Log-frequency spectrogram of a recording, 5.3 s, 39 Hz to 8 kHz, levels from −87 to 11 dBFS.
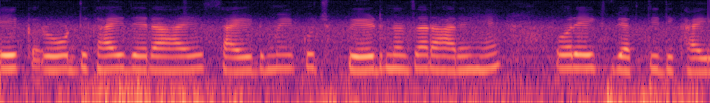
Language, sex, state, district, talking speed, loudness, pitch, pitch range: Hindi, female, Bihar, Sitamarhi, 225 wpm, -17 LUFS, 225 Hz, 215-230 Hz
